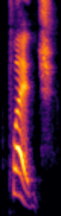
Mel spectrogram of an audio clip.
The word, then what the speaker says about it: pledge: Pledge. Okay, pledge, again, all of these actually kind of rhyme. You see the D and the G together, we don't pronounce the D.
